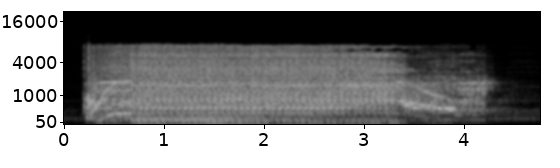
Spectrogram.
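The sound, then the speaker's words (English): Minigun in a video game spinning up: a loud, dense mechanical whirring roar that climbs in pitch as it starts, holds steady for several seconds, then winds down and fades. “I will spin up the mini gun so we can go into rapid fire.”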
